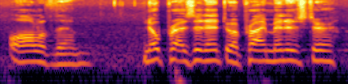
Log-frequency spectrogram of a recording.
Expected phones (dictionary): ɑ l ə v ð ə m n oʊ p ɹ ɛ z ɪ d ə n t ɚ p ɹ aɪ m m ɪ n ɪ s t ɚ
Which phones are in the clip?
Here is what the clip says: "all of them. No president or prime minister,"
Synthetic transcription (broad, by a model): ɑ l ə v ð ə m n oʊ p ɹ ɛ z ɪ d ə n t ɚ p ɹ aɪ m m ɪ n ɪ s t ɚ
